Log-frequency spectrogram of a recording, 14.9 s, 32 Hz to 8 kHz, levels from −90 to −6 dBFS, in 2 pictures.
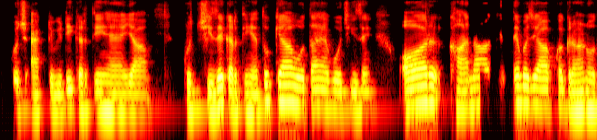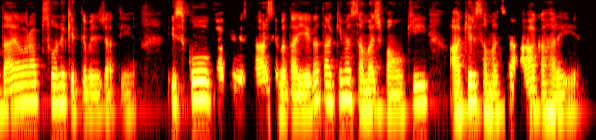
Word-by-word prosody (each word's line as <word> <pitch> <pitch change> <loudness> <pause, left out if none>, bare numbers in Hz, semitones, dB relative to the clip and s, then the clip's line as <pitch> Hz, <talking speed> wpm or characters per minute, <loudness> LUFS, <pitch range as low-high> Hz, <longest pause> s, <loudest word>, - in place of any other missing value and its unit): कुछ 110 -2 -3
एक्टिविटी 100 +3 -2
करती 105 -1 -2
हैं 100 -1 -1
या 100 0 -1 0.5
कुछ 110 0 -4
चीज़ें 105 +6 +5
करती 100 -1 0
हैं, 95 0 -1
तो 145 - +1
क्या 145 -1 +5
होता 125 -3 +2
है 120 -1 -1
वो 110 -1 -1
चीज़ें? 110 0 -5 0.5
और 135 +4 +6 0.2
खाना 115 +2 -2 0.3
कितने 135 - -3
बजे 130 -1 +2
आपका 120 0 0
ग्रहण 110 +1 +2
होता 110 +1 0
है 135 - +1
और 145 +1 +1
आप 150 0 0
सोने 140 -1 0
कितने 110 -7 -3
बजे 95 0 -2
जाती 100 -1 -9
हैं? 105 - -17 0.4
इसको 160 +4 +5
काफ़ी 130 - -4
विस्तार 120 - -2
से 120 - -10
बताइएगा 100 +8 +1
ताकि 145 +2 0
मैं 165 0 +4
समझ 110 -5 0
पाऊँ 100 0 -2
कि 135 +3 +1 0.3
आख़िर 105 +8 +5
समस्या 105 -1 -1
आ - - +3
कहाँ 100 -1 +1
रही 100 +3 -3
है? 105 +2 -11
110 Hz, 185 wpm, -23 LUFS, 100-130 Hz, 0.5 s, और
